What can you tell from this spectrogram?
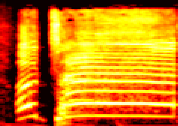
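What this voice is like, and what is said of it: Screaming. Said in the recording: “I'm screaming”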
